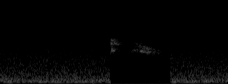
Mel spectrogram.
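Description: Near silence: faint room hiss, with two brief high chirps about a second in.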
